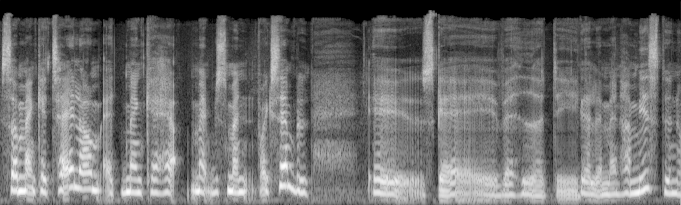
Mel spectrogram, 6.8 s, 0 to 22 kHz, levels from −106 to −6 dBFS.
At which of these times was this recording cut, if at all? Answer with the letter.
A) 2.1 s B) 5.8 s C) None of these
B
